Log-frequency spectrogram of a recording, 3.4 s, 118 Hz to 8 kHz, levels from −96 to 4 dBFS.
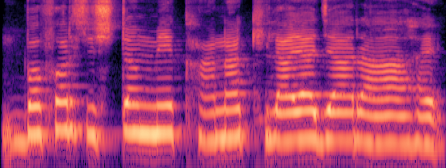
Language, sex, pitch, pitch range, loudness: Hindi, male, 250 Hz, 235-280 Hz, -14 LUFS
